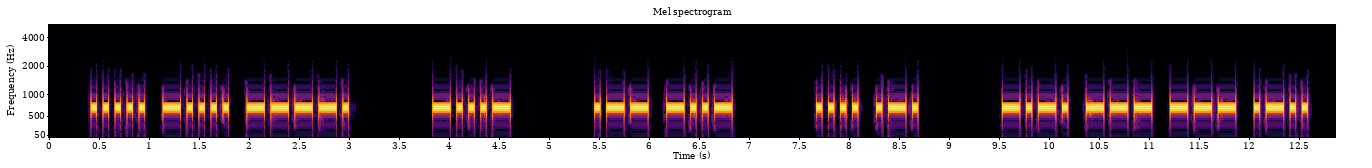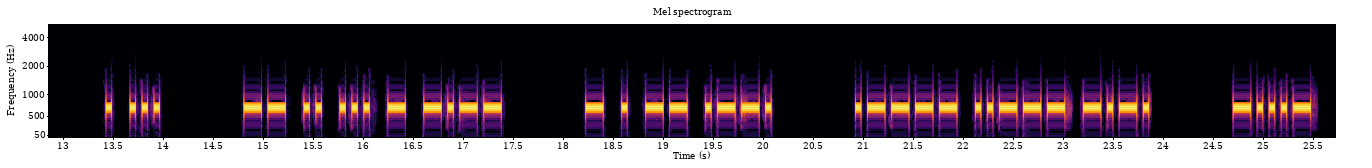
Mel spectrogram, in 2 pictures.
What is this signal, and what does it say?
Morse code, heard as a keyed tone, about 20 wpm, 700 Hz. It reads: 569 <BT> WX HR COOL ES MISTY TEMP 12C <BT>
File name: UK MASTER QSOs TRAINING / 20WPM / UK MASTER QSOs 0025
